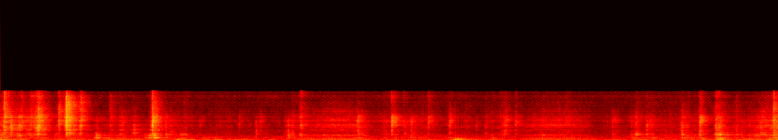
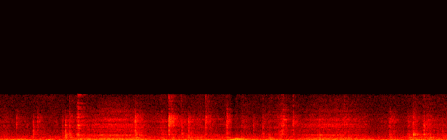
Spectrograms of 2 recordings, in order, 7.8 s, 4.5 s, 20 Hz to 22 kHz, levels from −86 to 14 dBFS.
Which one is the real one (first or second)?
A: second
